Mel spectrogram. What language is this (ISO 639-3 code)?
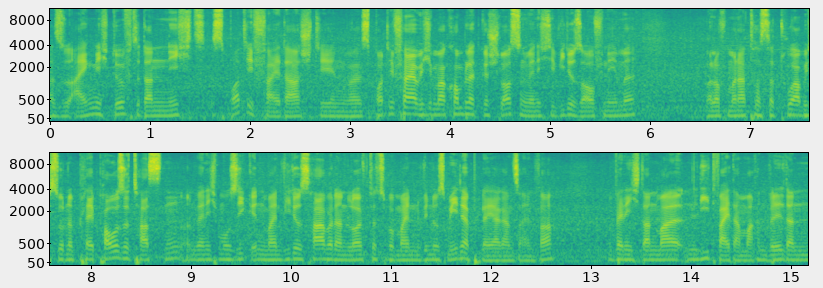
deu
